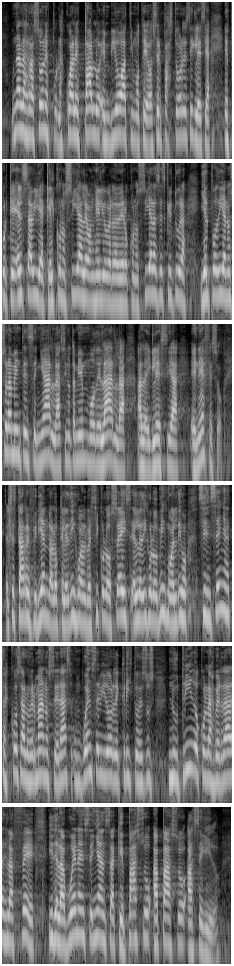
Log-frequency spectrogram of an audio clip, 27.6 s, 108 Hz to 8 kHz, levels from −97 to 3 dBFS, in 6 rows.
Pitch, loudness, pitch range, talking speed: 200 Hz, -24 LUFS, 180-215 Hz, 210 wpm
